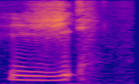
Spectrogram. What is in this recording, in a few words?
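"zhi", Tlacochahuaya Zapotec; nose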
